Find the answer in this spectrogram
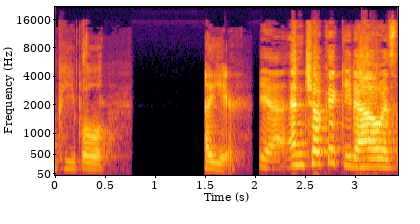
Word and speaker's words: Choquequirao: And there's also, excuse my mispronunciation, the Choquequirao? Choquequirao.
